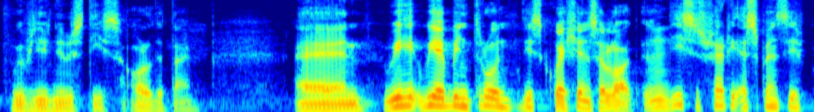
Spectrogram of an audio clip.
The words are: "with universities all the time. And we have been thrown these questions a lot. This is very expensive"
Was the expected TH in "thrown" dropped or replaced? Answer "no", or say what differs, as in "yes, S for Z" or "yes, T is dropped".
yes, T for TH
